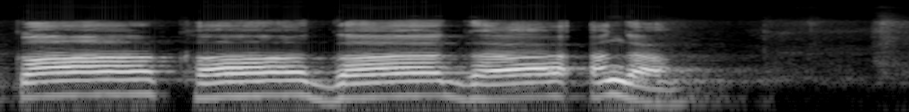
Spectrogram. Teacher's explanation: क वर्ग जहाँ सीधे गले से जो आवाज़ आती है उसे कहते हैं कंठ।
